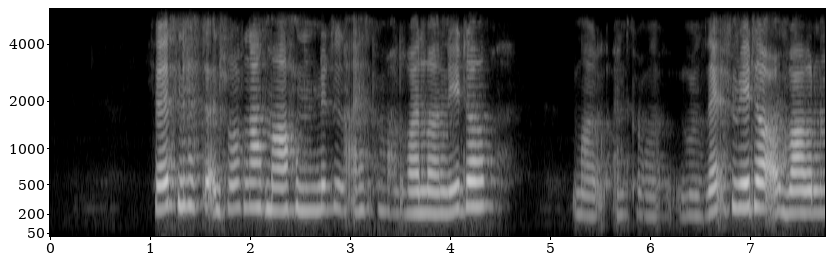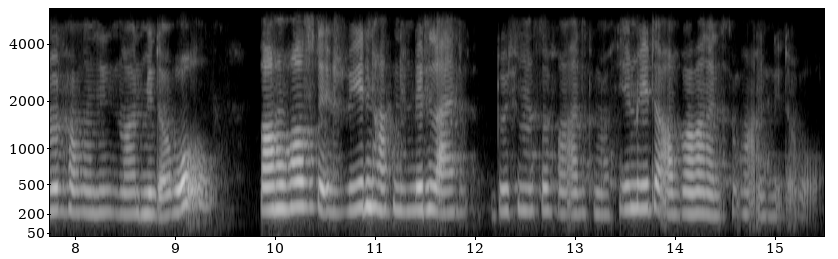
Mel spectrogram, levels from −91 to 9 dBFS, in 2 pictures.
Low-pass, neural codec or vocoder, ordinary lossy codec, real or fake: 5.4 kHz; autoencoder, 22.05 kHz, a latent of 192 numbers a frame, VITS, trained on one speaker; Opus, 24 kbps; fake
